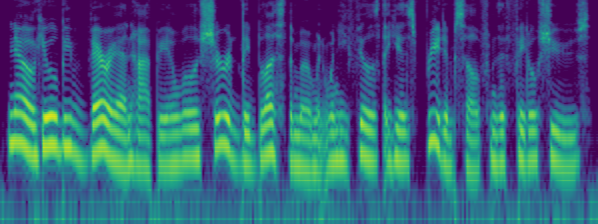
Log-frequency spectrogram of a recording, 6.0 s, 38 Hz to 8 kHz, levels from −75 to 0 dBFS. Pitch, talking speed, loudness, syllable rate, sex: 185 Hz, 240 wpm, -17 LUFS, 5.7 syllables/s, female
